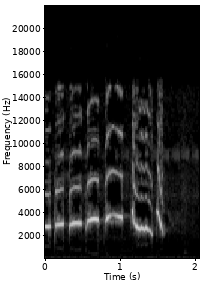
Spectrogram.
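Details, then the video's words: Kacer, the oriental magpie-robin, singing as a lure: a run of five clear, steady whistles climbing slightly in pitch, then two falling slurred notes, with a faint low hum behind. "Suara Burung Kacer Yang Sangat Indah,Cocok untuk Pancingan"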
